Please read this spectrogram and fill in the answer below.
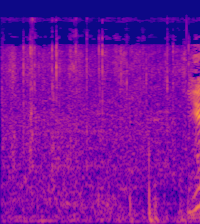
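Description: Busy city street noise heard while walking on a pavement, with one sharp knock about one and a half seconds in. A woman starts speaking right at the end.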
